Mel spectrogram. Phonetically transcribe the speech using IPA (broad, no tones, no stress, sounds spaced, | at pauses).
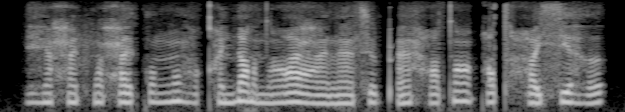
ɦ ẽ ħ ẽ f ɔ̃ ħ ɛ k ɔ ŋ ɔ̃ ɦ ɔ qʰ ẽ nʲ ɔ ɾ ə̃ dˤ ẽ w æ ʕ æ̃ l æ̃ s ø pʼ æ̃ h æ tˤ æ̃ q ø tˤ h ø sʲ a ɦ ə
